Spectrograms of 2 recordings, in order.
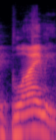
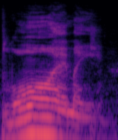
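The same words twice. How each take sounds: First: The first vowel sounds plain, without an O quality. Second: The first vowel sounds rounded, like an O. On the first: The speaker calls it wrong. "they don't say blimey" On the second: The speaker calls it right. "They say blimey. Like with the O"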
